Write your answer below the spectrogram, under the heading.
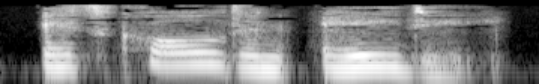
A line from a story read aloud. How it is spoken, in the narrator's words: she said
